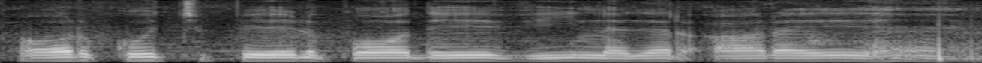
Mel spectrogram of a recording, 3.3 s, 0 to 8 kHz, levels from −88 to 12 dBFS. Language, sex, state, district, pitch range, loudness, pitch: Hindi, male, Madhya Pradesh, Bhopal, 125-135 Hz, -15 LUFS, 130 Hz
